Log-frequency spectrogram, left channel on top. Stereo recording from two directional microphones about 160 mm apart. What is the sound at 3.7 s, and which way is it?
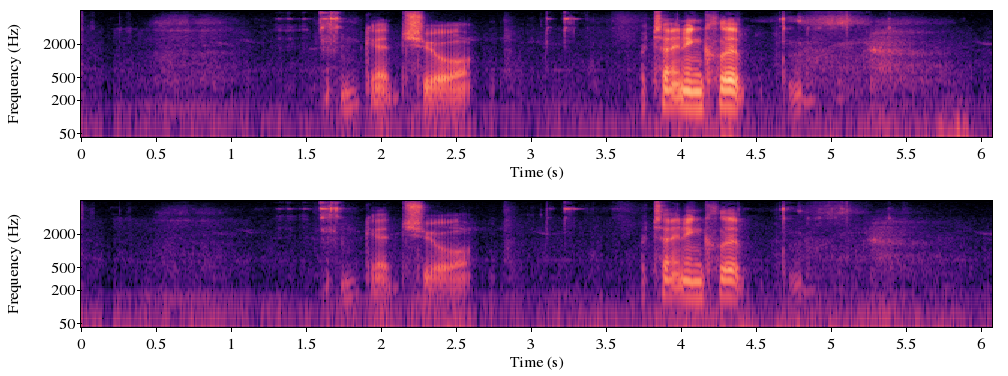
Speech, 45° left (ahead or behind).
